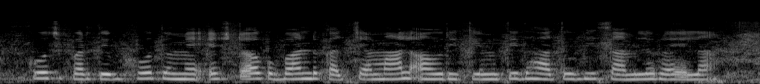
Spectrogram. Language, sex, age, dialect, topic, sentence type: Bhojpuri, female, 18-24, Southern / Standard, banking, statement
